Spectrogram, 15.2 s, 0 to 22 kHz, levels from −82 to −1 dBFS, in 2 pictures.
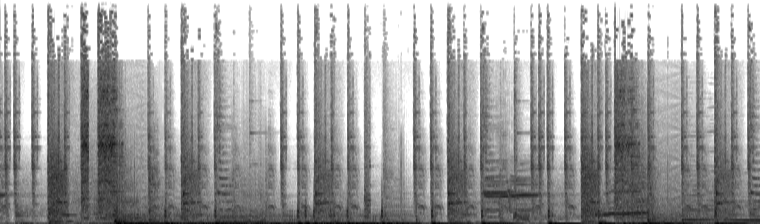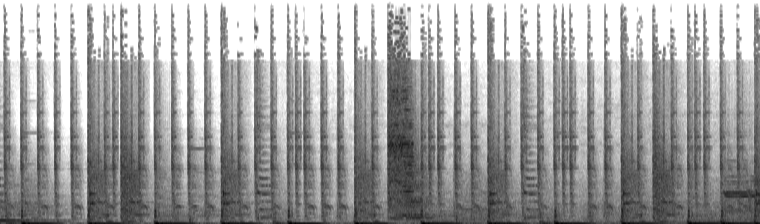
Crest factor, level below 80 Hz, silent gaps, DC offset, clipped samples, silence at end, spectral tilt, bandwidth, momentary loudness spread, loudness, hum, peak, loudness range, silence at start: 10 dB; -14 dBFS; none; under 0.1%; under 0.1%; 0 s; -3 dB/octave; over 20 kHz; 6 LU; -10 LUFS; none; 0 dBFS; 3 LU; 0 s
